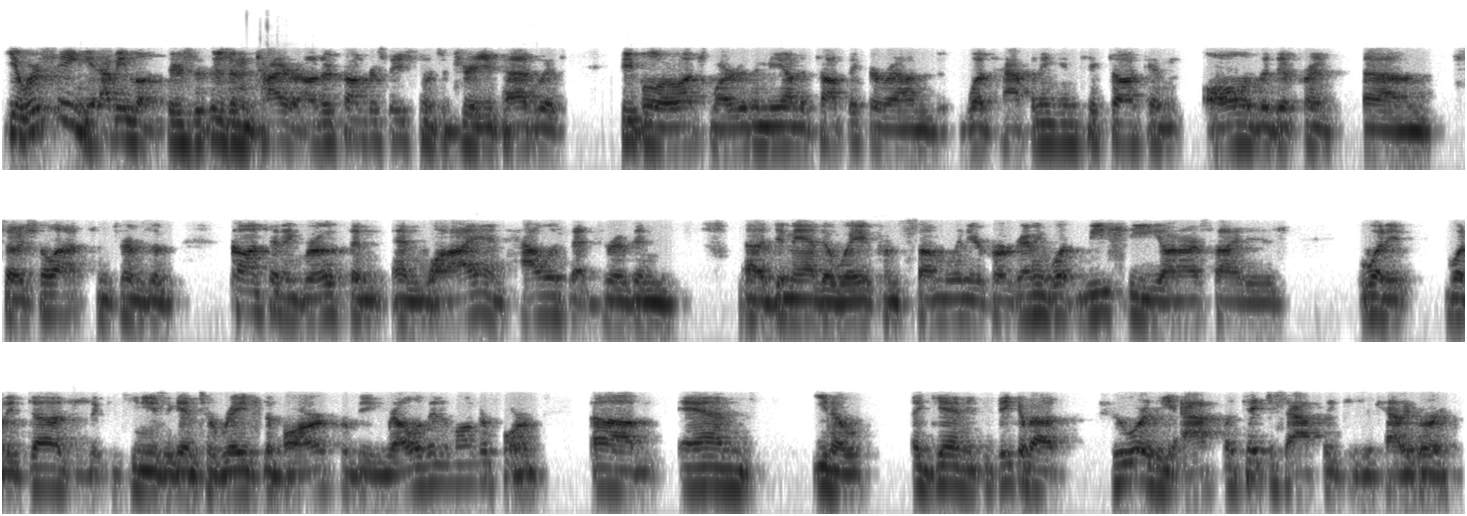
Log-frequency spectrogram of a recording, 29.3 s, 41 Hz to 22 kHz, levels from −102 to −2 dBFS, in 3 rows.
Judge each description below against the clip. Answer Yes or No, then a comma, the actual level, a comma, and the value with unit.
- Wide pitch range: No, average, 4.2 semitones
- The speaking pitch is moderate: No, low, 105 Hz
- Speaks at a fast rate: Yes, fast, 225 wpm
